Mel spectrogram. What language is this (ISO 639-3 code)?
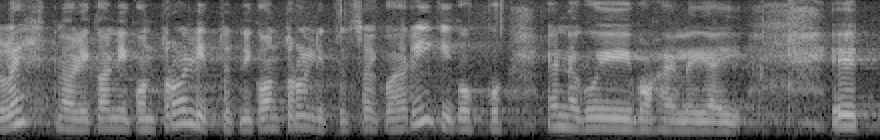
est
